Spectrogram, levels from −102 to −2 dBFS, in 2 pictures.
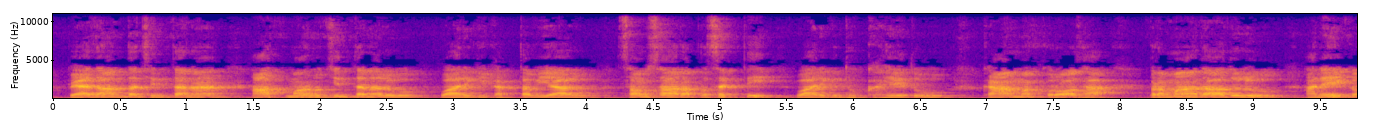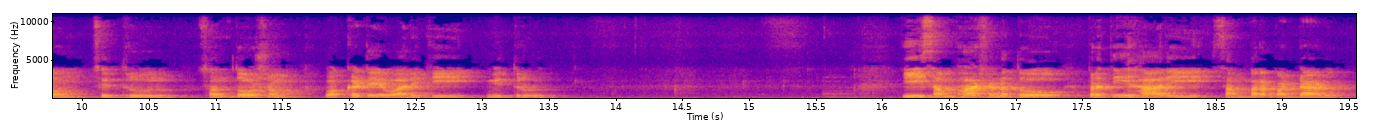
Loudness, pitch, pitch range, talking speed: -22 LUFS, 105 Hz, 90-120 Hz, 70 wpm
